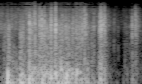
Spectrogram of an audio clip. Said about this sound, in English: The envelope, please. The envelope, please. All right. I'm being handed the envelope.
